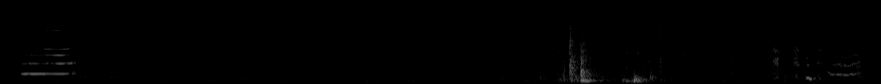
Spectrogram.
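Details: Male house cat playing with a candle ribbon in a living room. A short, level meow opens the recording, followed by quiet, then clattering thumps of play and a brief rising chirp near the end.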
